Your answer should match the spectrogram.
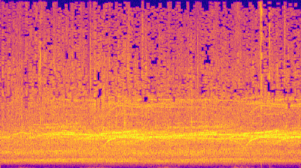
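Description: A theatre audience laughing and applauding in a steady wash of noise, with a thin high tone running over it.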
